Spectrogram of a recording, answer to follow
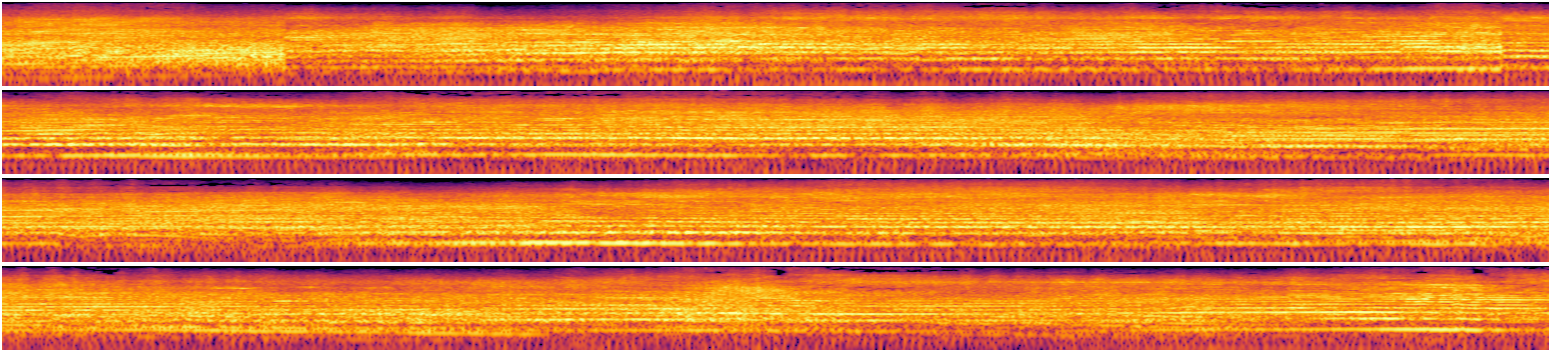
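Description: Formula TKM racing kart two-stroke engines running on track, their pitch rising and falling repeatedly as they accelerate and lift off.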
